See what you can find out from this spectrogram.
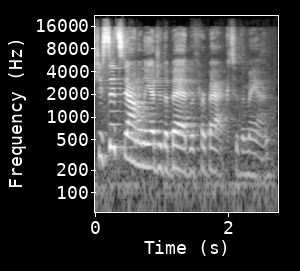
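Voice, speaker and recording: A woman reads stage directions as narrator at a live table read. Her medium-pitched voice comes from off the mic in an echoey room with faint noise. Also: animated, brisk, recorded from a distance.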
